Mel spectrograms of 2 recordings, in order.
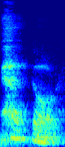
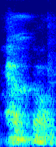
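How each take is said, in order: First: It begins with a different, tighter throat sound. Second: It begins with a different, tighter throat sound.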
